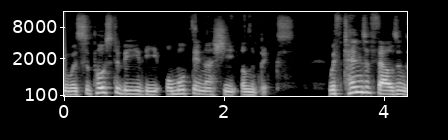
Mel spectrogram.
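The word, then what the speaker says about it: おもてなし: for hospitality, gesturing with each slide and each syllable, saying, O mo te na shi.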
